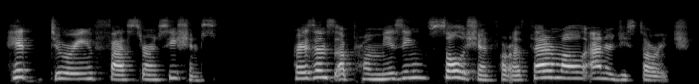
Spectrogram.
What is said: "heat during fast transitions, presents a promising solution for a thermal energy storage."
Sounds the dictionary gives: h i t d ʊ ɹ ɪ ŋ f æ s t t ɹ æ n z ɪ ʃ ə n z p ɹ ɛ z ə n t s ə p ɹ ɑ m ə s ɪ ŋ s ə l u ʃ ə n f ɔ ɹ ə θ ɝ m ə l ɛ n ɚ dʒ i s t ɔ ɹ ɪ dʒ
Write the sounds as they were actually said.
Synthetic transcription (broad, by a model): h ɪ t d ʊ ɹ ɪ ŋ f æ s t t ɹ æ n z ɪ ʃ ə n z p ɹ ɛ z ə n t s ə p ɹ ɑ m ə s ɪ ŋ s ə l u ʃ ə n f ɔ ɹ ə θ ɝ m ə l ɛ n ɚ dʒ i s t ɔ ɹ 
